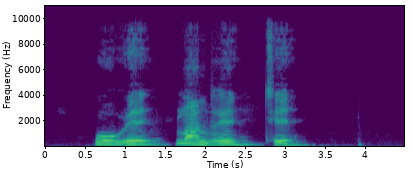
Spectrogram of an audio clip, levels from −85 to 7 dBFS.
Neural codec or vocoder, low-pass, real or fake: codec, 24 kHz, 1 kbps, SNAC; 9.9 kHz; fake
